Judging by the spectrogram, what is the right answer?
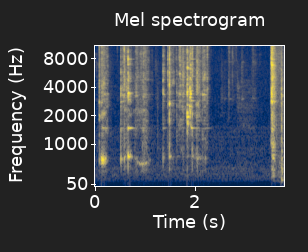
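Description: Utensil scraping and clinking against a pan while cream of mushroom soup is spread over pork chops, a series of close, irregular metallic scrapes and taps with short pauses.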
